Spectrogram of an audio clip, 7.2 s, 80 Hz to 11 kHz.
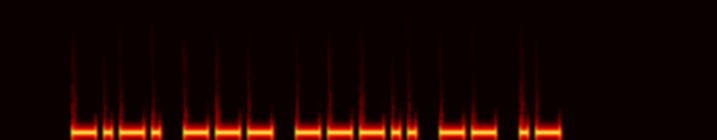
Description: Morse code, heard as a keyed tone, about 16 wpm, 700 Hz. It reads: CO8MA
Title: DXCC-100 Call Signs - 5 Characters - Repeated 2x - 15wpm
